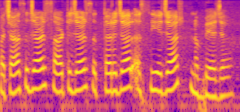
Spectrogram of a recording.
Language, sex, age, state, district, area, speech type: Hindi, female, 30-45, Uttar Pradesh, Lucknow, rural, spontaneous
